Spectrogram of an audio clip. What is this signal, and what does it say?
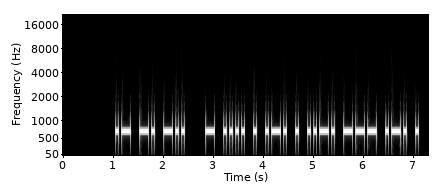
Morse code, heard as a keyed tone, about 20 wpm, 700 Hz. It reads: AND THEREFORE
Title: Sentences from Top 1000 Words - Review Part 5 - 20wpm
